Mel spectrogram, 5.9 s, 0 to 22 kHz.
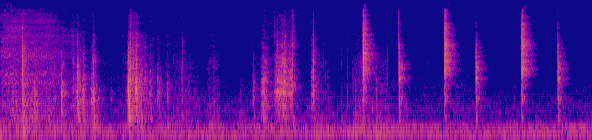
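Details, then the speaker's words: Vauxhall Corsa D 1.4 petrol, old EVAP purge valve removed and bench-powered from battery: sharp loud rapid clicking; noisy purge valve causing the common engine tick. "that is really loud like really loud and what you got to understand this thing is like shuttling so fast you probably couldn't blink quick enough it's like click click click click click click it's really quick"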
